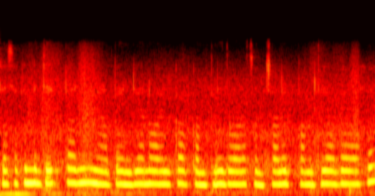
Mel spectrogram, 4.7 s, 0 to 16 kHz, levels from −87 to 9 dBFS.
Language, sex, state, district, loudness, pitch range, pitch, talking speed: Hindi, female, Delhi, New Delhi, -14 LUFS, 235-245 Hz, 240 Hz, 240 wpm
